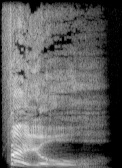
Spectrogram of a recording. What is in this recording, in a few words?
Game over fail male voice; video game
